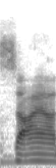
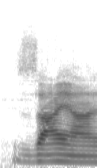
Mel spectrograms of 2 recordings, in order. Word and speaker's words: Zion: People pronounce Zion National Park. Zion is supposed to be... It's Zion. Zion. Because Zion's bank. So it is Zion, not Zion.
